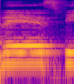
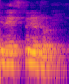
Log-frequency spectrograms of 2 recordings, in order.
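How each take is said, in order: First: রেসপিরেটরি stretched out syllable by syllable, loud; teacher sounding out রেসপিরেটরি piece by piece, loudly; broken into syllables. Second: Said in the usual way. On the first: Shown as a demonstration. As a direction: say রেসপিরেটরি slowly in separate, drawn-out chunks. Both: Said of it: "আমরা ভেঙে ভেঙে লিখবো".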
